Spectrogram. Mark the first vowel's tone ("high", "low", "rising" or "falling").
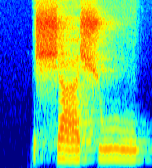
low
